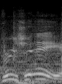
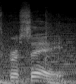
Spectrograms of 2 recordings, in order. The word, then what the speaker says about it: Brisset: And I'm sure some nerd right now is gonna be like, actually, it's pronounced Brisset. And I'm like, citation needed? Because he's Dutch and I'm Dutch, and I look at that name and I'm like, it says Brisset.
